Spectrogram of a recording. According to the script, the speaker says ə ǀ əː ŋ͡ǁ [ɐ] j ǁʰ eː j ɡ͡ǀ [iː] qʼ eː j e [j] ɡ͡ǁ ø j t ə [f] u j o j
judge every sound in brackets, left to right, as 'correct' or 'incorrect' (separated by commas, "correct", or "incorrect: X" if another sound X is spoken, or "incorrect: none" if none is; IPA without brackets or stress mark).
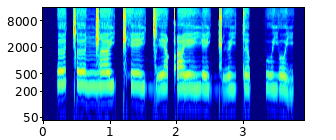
correct, incorrect: eː, correct, incorrect: pː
